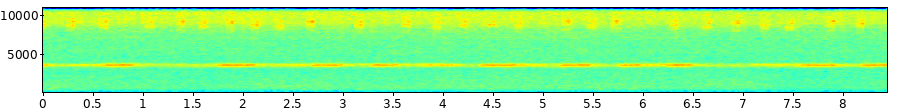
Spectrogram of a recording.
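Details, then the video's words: Crimean crickets at night, southern coast breeze: an unbroken high trill with brighter surges roughly every half second to second, layered over a fine upper hiss and a faint low-frequency wash. "Сверчки поют"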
